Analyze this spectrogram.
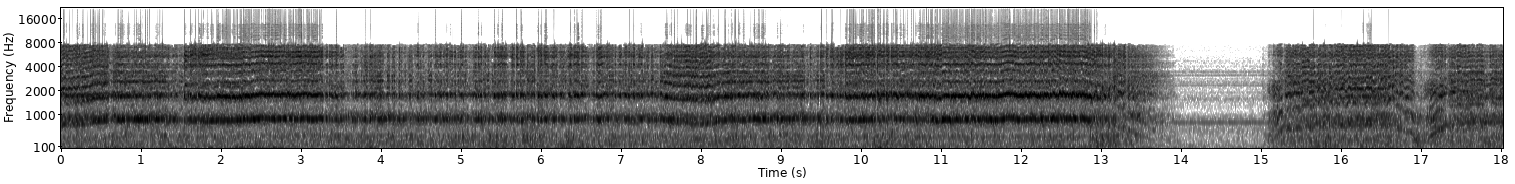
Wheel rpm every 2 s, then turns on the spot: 220, 230, 230, 230, 230, 220, 150, 50, 140.
none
